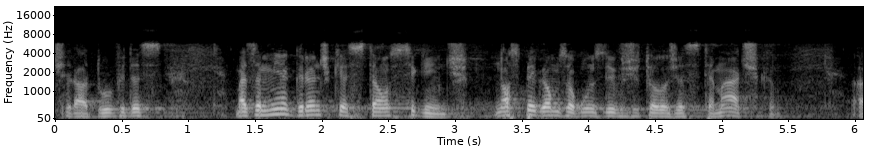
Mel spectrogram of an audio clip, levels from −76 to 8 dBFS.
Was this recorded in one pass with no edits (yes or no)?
yes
